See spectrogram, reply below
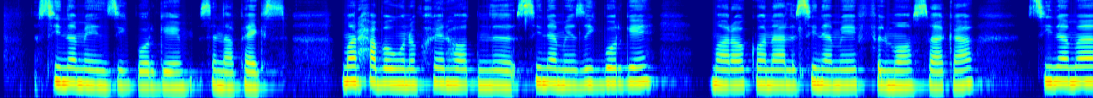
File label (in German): kurdisch; Cinerplex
